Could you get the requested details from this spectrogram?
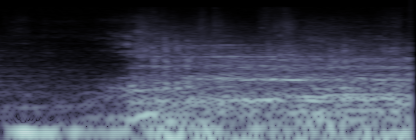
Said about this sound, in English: she just had time to hear the roar and sense movement in her peripheral vision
